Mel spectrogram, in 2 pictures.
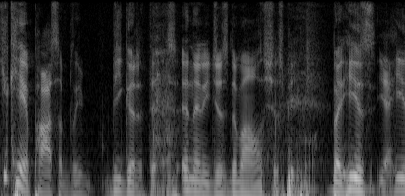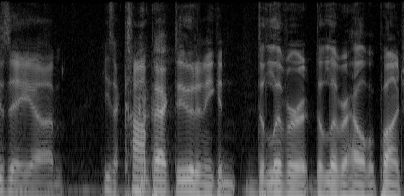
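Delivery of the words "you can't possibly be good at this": ordinary talk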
